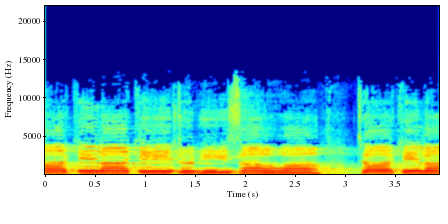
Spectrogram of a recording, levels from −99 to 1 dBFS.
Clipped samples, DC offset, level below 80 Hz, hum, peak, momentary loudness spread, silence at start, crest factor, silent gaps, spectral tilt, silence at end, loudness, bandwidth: under 0.1%; under 0.1%; -50 dBFS; none; -2 dBFS; 5 LU; 0 s; 12 dB; none; -5.5 dB/octave; 0 s; -14 LUFS; 12.5 kHz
